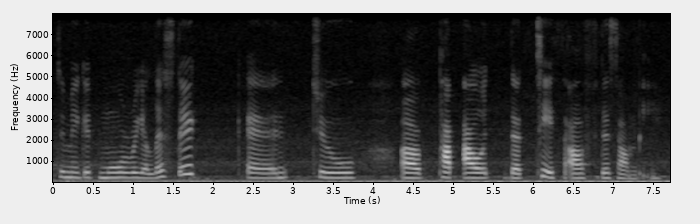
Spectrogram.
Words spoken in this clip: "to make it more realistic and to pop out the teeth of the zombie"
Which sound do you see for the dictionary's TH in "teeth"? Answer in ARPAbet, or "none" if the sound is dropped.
TH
